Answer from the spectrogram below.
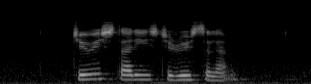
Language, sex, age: English, female, 19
